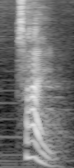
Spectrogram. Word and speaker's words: Psy: Kayak mana entah baca PSY, bacanya berarti Psy.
